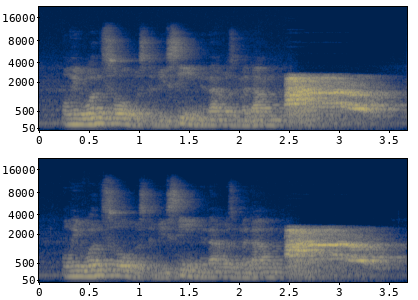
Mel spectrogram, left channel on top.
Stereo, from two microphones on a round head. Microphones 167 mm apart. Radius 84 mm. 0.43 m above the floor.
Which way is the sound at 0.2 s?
25° left (ahead or behind).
